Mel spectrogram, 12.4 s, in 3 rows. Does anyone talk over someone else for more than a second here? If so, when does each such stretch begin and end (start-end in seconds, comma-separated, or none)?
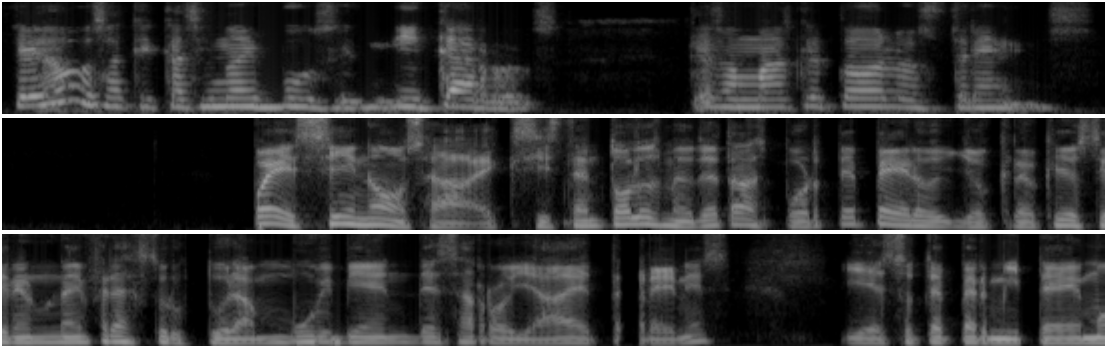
none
